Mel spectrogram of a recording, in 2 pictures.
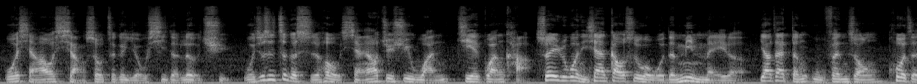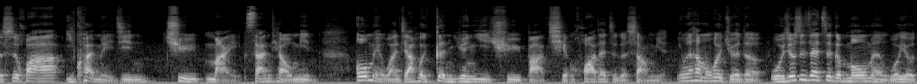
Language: Chinese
